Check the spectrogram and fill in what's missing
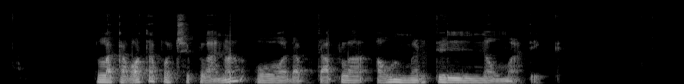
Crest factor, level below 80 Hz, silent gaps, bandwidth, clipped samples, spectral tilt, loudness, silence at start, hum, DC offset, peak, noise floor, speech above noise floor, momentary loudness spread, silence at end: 20 dB; -48 dBFS; none; 11.5 kHz; under 0.1%; -7.5 dB/octave; -30 LUFS; 0.95 s; none; under 0.1%; -10 dBFS; -79 dBFS; 50 dB; 8 LU; 1.4 s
